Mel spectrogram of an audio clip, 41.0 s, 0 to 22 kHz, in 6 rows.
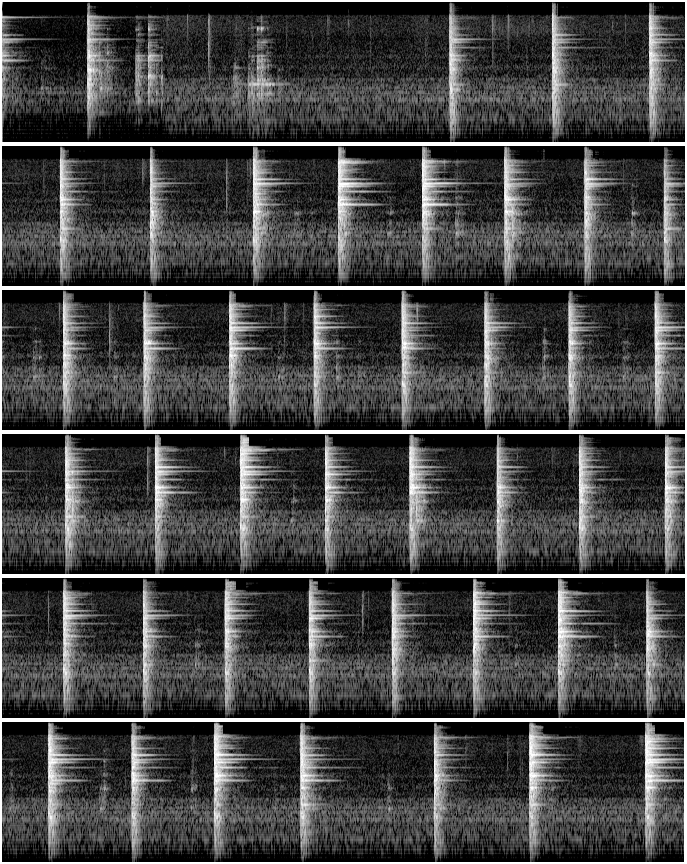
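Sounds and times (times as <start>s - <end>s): sledgehammer striking steel on anvil: 0.0s - 1.6s, 4.4s - 4.9s, 5.5s - 8.7s, 9.3s - 39.9s, 40.6s - 40.9s.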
